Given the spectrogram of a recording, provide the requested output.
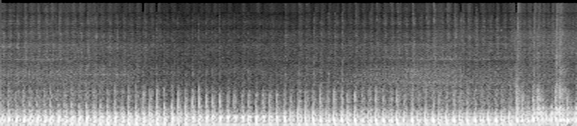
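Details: Twin-cylinder engine started after clutch checked and speedo cable cleaned and regreased; loud, uneven clattery thumping about three and a half beats a second, running on both cylinders but rough, cause unknown.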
